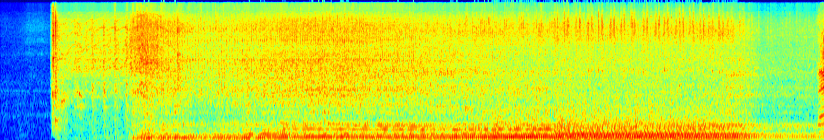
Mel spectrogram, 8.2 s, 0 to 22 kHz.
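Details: Toyota 2.7L 1AR-FE in MR2 Spyder, 280-degree cams, on Haltech Elite 1500 ECU after fixing 360-degree sync offset: starter catches within a second, then smooth even steady fast idle with no misses; normal idle, fully synchronized.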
